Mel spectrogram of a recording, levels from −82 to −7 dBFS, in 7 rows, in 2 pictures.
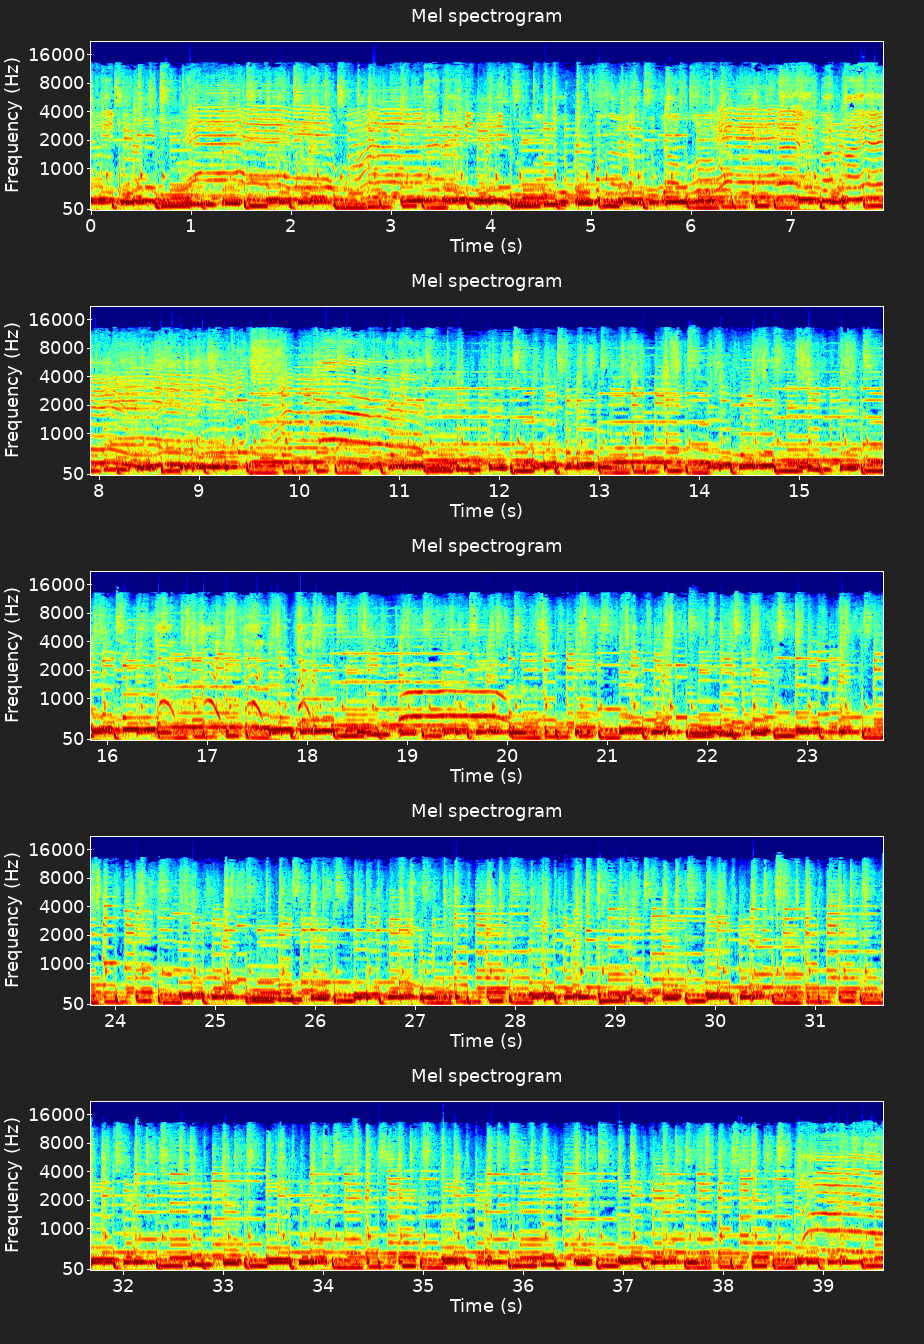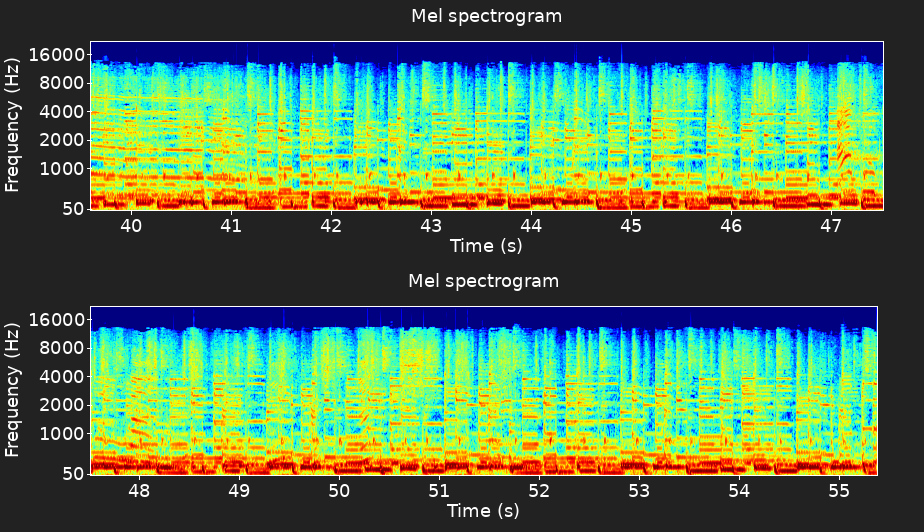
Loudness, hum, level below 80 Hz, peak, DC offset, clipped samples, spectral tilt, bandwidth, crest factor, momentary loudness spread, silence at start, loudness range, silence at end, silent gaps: -11 LUFS; none; -30 dBFS; 0 dBFS; under 0.1%; 0.1%; -5.5 dB/octave; 14 kHz; 10 dB; 2 LU; 0 s; 1 LU; 0 s; none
